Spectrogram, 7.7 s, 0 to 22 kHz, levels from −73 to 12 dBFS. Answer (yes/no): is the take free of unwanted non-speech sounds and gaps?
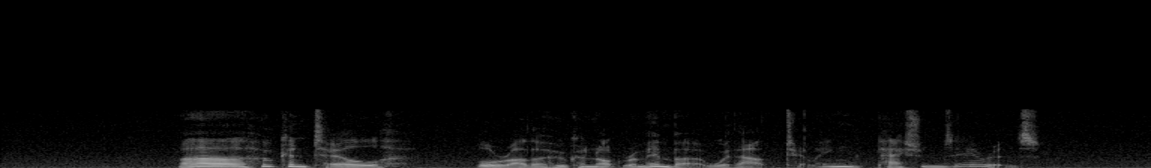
yes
